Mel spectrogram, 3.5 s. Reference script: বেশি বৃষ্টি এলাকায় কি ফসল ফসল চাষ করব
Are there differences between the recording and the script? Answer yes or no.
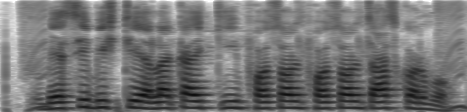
no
